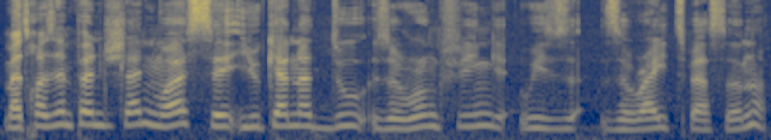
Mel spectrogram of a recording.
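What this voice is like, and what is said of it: French-accented English. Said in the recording (French): “Désolé pour euh, mon accent anglais.”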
